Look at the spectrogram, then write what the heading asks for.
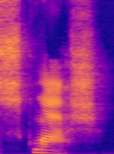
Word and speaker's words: squash: This A will have a broad A sound, and SH says sh, so this is squash.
